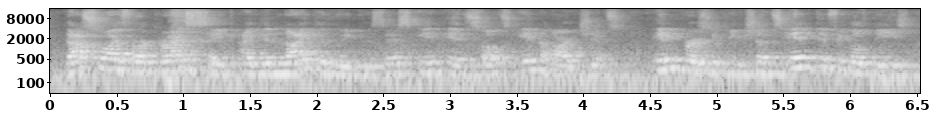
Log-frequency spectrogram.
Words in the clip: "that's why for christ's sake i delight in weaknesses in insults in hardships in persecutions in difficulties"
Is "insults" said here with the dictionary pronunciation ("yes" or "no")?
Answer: yes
